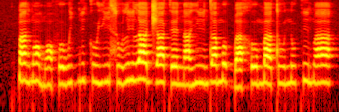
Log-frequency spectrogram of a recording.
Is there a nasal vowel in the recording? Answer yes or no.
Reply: yes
